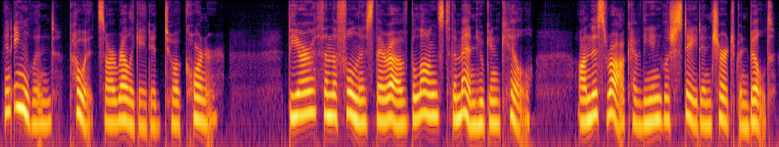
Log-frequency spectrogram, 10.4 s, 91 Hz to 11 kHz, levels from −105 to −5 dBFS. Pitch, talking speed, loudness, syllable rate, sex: 220 Hz, 185 wpm, -17 LUFS, 5.0 syllables/s, female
